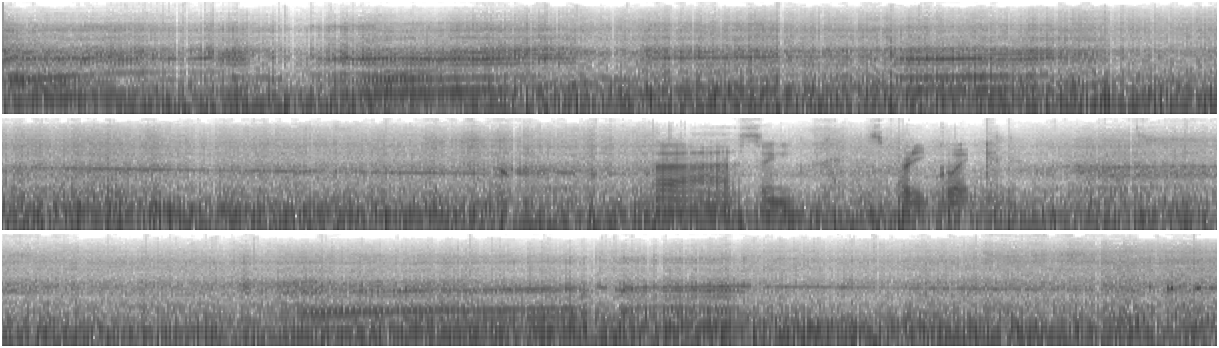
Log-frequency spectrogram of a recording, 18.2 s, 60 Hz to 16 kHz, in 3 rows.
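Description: Yamaha FZ-09's inline-three engine pulling through the gears: its pitch climbs in several runs with short breaks between them, then falls away as the throttle eases off. Heavy wind rush on the microphone runs underneath.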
